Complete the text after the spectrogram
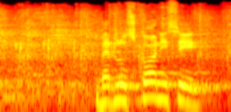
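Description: A man speaks out loud in a large echoing hall.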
